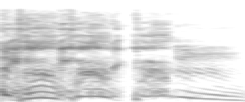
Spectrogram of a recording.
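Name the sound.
coughing and throat clearing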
